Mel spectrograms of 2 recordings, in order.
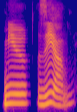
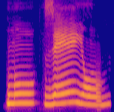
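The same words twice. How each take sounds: First: Museum said the English way, "myoo-ZEE-um", slow. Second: Museum said the German way, "moo-ZAY-oom", in three syllables. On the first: Teacher contrasting with German, English pronunciation. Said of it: "In English, we say museum". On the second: Teacher to German learner, German pronunciation. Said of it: "Museum is pronounced much differently in German". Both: Shown as a demonstration.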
